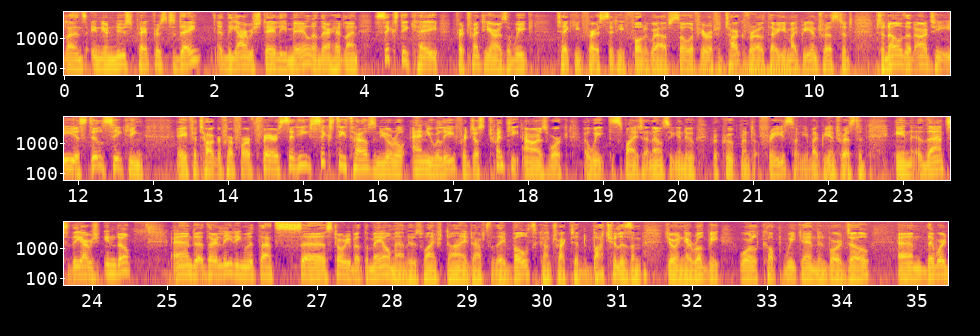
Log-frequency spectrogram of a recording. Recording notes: Friday's show came live from Cashel as part of Cashel Arts Festival! Members of Cashel Comhaltas performed some songs.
